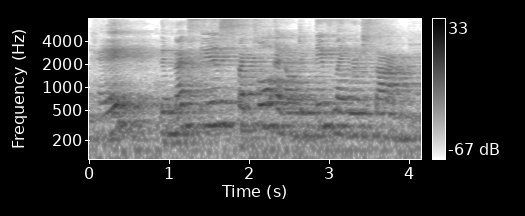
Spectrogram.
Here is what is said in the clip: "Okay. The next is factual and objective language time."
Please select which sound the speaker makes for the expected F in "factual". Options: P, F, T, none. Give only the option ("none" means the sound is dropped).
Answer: P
